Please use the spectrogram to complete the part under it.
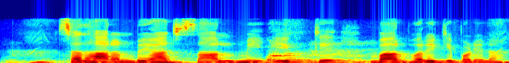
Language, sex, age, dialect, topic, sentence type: Bhojpuri, female, 18-24, Southern / Standard, banking, statement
